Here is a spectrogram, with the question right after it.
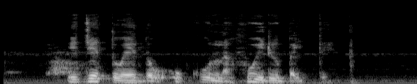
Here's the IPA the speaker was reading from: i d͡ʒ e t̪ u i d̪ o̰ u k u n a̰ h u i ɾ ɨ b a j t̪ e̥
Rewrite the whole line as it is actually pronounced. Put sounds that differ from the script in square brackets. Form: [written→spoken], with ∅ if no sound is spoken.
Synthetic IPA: i d͡ʒ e t̪ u [i→e] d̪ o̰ u k u n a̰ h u i ɾ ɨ b a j t̪ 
